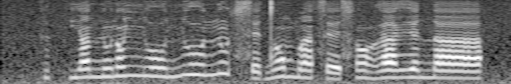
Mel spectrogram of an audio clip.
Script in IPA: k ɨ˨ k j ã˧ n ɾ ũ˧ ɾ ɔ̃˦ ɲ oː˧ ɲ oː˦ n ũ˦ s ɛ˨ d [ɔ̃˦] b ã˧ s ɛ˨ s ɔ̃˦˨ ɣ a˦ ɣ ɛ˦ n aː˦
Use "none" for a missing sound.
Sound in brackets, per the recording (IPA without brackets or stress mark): ɔ̃˦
